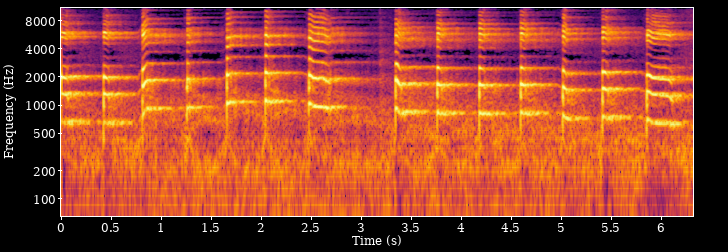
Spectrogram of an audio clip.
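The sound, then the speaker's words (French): A rubber chicken toy played like an instrument after a year of practice squawks out a melody from The Barber of Seville, about a dozen loud, nasal honks in a steady rhythm with shifting pitch, with no voices. “Et tiens, écoute-moi, après un an d'entraînement au poulet en plastique.”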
